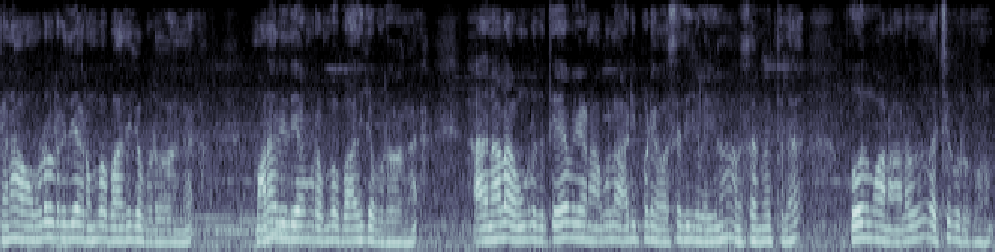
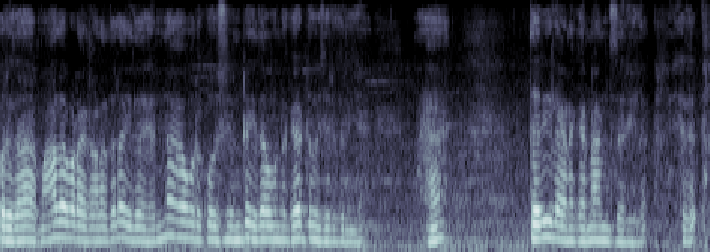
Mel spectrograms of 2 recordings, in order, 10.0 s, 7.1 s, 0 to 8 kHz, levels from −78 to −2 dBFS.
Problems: constant background noise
